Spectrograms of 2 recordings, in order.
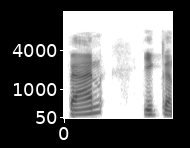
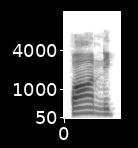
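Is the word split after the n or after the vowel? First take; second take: after n; after vowel. First: The word is split right after the n sound. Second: The word is split right after the first vowel. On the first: The speaker calls it right. "ಇಲ್ಲಿ divide ಮಾಡ್ಬೇಕು" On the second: The speaker calls it wrong. "Pronunciation wrong ಆಯ್ತು"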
